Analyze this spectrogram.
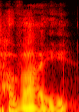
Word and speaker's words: Hawaii: I think Hawaii is the most, if you want to know the actual pronunciation, it's Hawaii.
